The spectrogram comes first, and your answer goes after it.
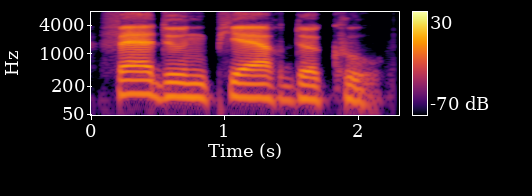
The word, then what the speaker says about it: faire d'une pierre deux coups: For pronunciation, it would be something like faire d'une pierre deux coups.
